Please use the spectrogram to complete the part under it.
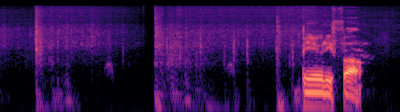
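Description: A shovel digs into dry dirt.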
